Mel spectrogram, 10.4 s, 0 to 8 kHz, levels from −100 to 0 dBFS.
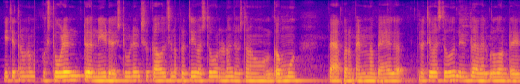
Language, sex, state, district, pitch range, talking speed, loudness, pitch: Telugu, male, Andhra Pradesh, Visakhapatnam, 130-145 Hz, 60 wpm, -19 LUFS, 135 Hz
